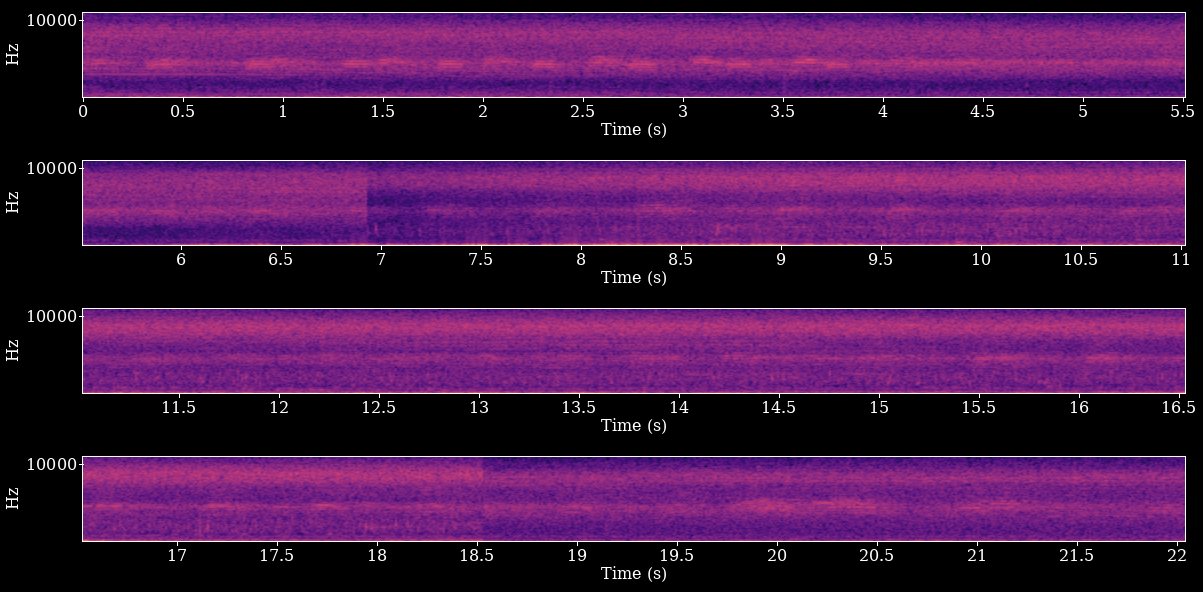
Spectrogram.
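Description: Outdoor forest ambience: a steady high hiss with repeated chirping. About six seconds in, a loud low rumble of wind on the microphone rises and then eases, with a scatter of small ticks and rustles for some seconds after it.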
